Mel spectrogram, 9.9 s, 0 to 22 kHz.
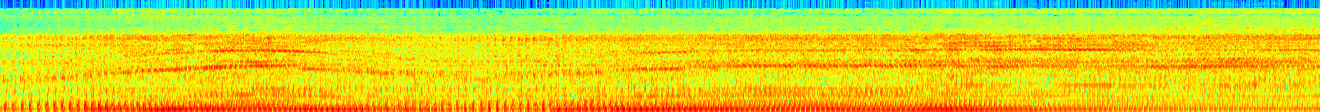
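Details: Royal Enfield Himalayan 450, stock, held at 3 rpm (as stated, likely 3,000): fast light "tik tik" ticking over exhaust drone, owner says not tappet noise, possibly from head; compared with a same-lot bike.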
